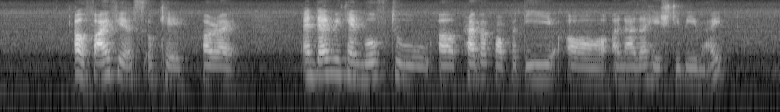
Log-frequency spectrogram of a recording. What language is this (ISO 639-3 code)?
eng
